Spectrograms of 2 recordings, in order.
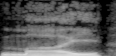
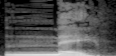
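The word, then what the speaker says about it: mai: in French remember when you combine this a and then e vowels you get the sound e a so really open e okay and then you pronounce it me me okay so don't pronounce e don't try to pronounce it no it's me me so it's not my it's me okay and then here but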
